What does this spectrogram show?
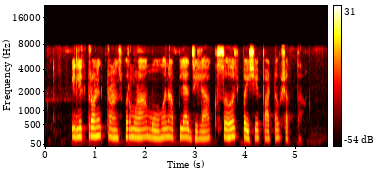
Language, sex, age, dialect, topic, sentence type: Marathi, female, 25-30, Southern Konkan, banking, statement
